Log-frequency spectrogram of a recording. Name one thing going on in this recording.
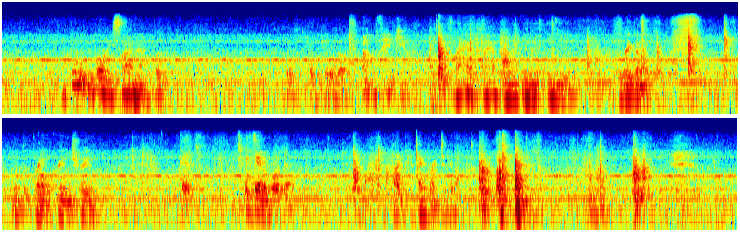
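An elderly man speaks steadily at a distance in a room with some echo.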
